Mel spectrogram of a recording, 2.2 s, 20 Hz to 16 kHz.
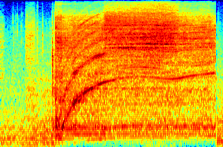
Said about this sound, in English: Now we'll cut our 2x4s to 73 inches.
